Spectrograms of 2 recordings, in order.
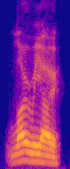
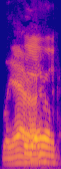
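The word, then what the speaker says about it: Loiero: And this is how you say his last name, apparently. Lorio. How's that? – Oreos. – An Oreo. Okay. Is that even right? Do I even, because, you know, I do a radio show. How to pronounce it? Should I trust that cow? Did it get it right? – Trent Liero. – Liero. – No, I'm never using that website again. That messed me up.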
